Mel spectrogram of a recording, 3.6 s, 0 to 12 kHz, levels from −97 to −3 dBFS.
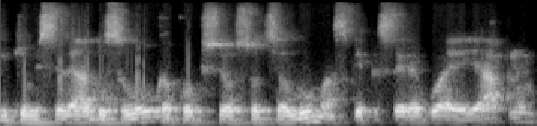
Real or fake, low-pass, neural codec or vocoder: real; 10.8 kHz; none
